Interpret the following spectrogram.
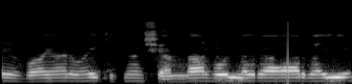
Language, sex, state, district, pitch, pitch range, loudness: Hindi, male, Uttar Pradesh, Jyotiba Phule Nagar, 155 Hz, 155-160 Hz, -19 LUFS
